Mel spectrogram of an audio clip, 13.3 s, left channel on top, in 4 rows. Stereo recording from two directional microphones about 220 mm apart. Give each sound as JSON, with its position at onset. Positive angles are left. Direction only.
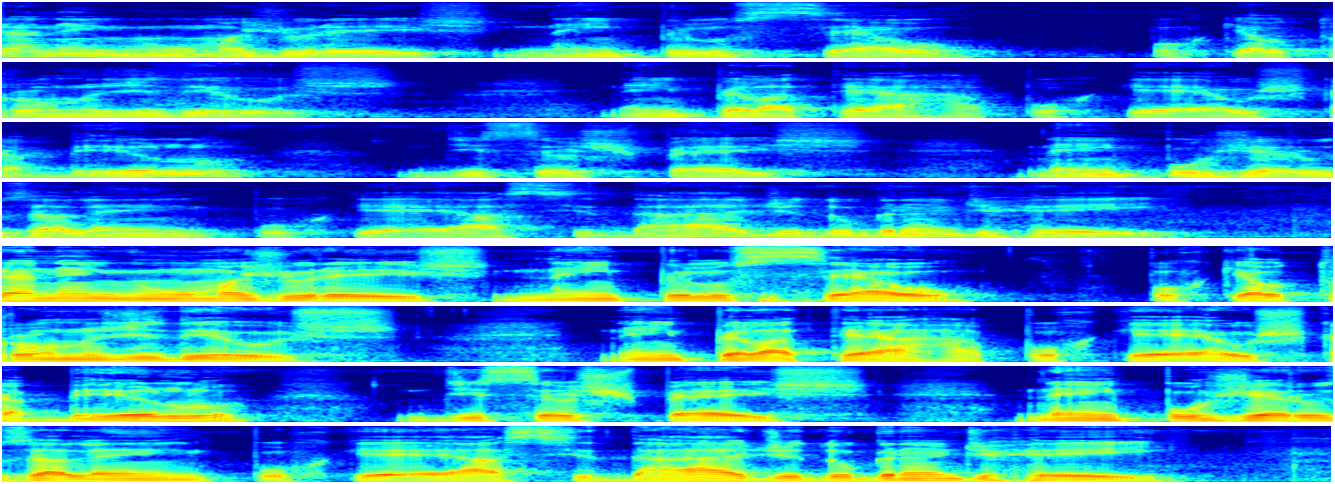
{"t": 0.0, "sound": "speech", "side_deg": -35}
